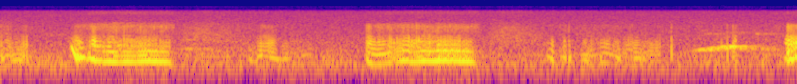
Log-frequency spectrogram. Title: Dog snore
